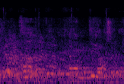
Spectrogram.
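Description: Several people chattering at once, overlapping voices of a crowd of pedestrians inside a tiled foot tunnel.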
